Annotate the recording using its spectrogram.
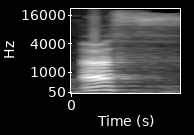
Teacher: mengalir suara, mengalir udara, mengalir. Berarti dia memiliki sifat rokhawah, juga memiliki sifat hams.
